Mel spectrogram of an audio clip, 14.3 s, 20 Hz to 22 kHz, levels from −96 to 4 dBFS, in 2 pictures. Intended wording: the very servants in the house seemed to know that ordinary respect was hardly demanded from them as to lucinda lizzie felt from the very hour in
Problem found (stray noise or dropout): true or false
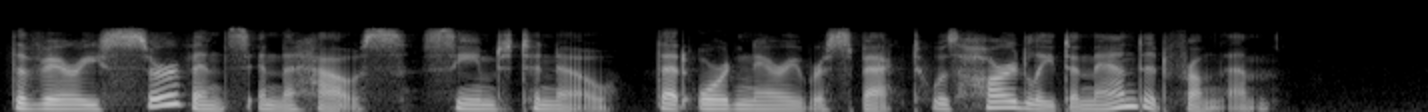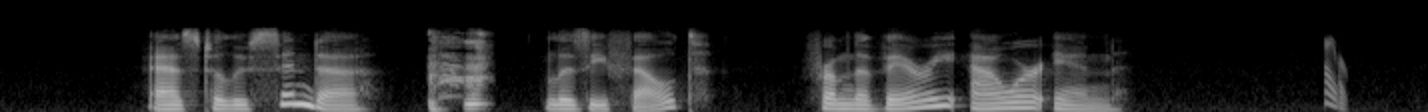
true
